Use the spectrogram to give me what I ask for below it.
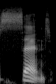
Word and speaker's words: scent: but that's just me in the word scent what letter is silent the s or the C the s the S is silent this is the way I have spoken it's the s ooh how tired are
